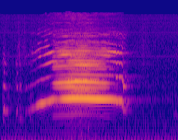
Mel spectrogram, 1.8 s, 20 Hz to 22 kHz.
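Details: Red fox howling on a December evening at a restaurant square in Iizuna, 4 December 2020, as it arrives at the restaurant. One drawn-out, harmonic, wailing cry rises then holds steady before dropping off, with a quiet background.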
